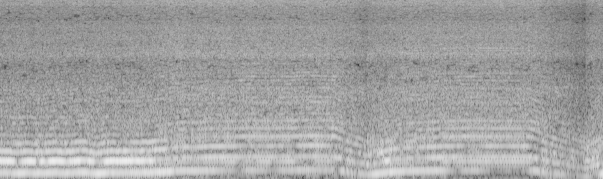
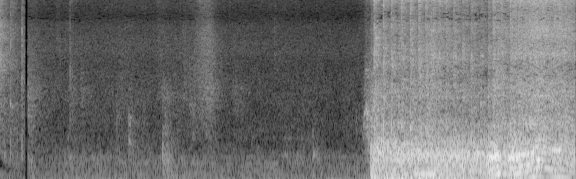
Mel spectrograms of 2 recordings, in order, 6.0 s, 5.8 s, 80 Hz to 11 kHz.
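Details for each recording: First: Craftsman chainsaw that bogged under load, at full throttle after the high-speed carburetor jet was turned about three-quarters clockwise: clean, steady high-revving buzz, brief dip under load, quick recovery; now runs smoothly. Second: Craftsman 18-inch 40cc chainsaw that bogs under load and won't wind out, before carb adjustment; quiet, then a high raspy rev that won't climb further; lean high-speed mixture, fixed with about three-quarters turn clockwise on the high-speed jet.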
